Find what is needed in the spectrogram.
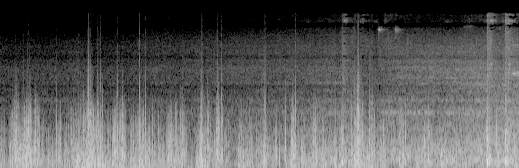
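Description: NS mDDM double-decker electric train running in towards the platform, its rumble mixed with wind buffeting the microphone. A faint high whine comes in during the last couple of seconds.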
